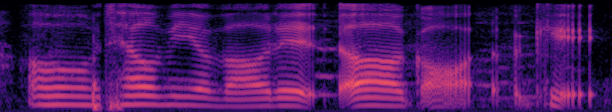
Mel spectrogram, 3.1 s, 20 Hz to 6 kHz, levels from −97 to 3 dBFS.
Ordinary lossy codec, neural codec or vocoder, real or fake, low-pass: MP3, 48 kbps; vocoder, 44.1 kHz, 128 mel bands every 256 samples, BigVGAN v2; fake; 5.4 kHz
